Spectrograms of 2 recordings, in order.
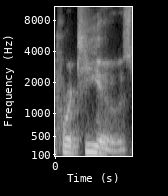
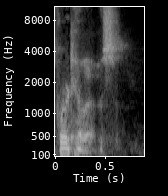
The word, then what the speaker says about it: Portillo's: It looks like Portillo's, but it is pronounced Portillo's.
